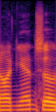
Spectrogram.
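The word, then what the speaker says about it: Onyenso: some other pronunciation but sometimes you pronounce it just like it's spelled and on yenzo is one of those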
